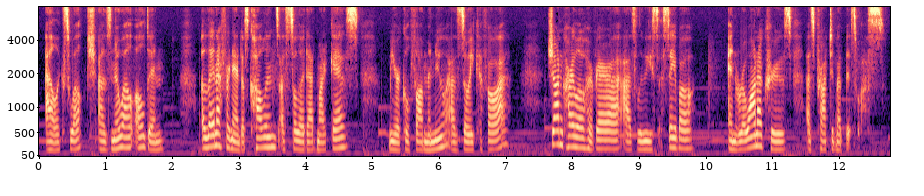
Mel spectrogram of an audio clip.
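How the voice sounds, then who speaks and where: A woman reading scripted credits and announcements as the creator of a podcast. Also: on the low side. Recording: music underneath.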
